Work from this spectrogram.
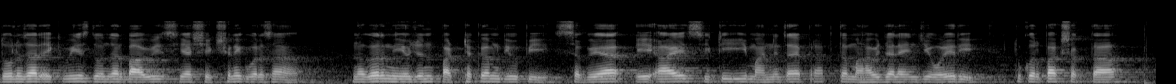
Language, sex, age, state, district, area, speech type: Goan Konkani, male, 45-60, Goa, Bardez, rural, read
